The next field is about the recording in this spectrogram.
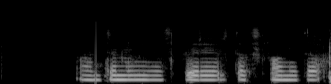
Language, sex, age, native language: Icelandic, male, 12, Icelandic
